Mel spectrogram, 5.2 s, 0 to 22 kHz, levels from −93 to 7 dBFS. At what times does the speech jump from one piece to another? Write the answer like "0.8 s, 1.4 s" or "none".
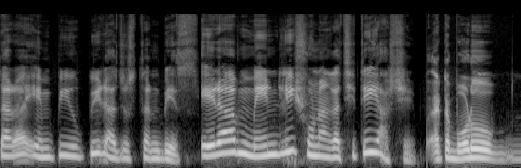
1.9 s, 4.2 s

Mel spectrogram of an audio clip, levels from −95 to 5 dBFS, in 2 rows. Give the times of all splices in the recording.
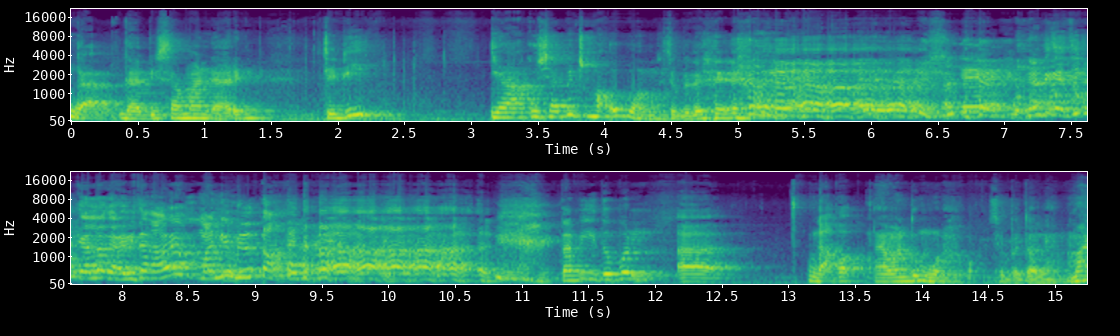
none

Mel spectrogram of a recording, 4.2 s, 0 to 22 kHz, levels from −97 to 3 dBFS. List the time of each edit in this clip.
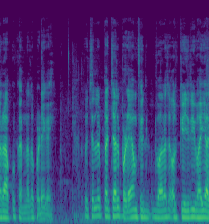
none

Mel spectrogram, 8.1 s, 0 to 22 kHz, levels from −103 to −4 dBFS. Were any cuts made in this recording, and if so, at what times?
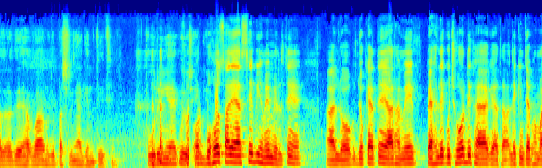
2.8 s

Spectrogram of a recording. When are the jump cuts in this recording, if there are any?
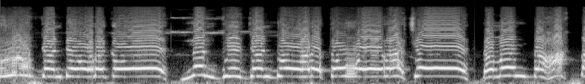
1.7 s, 4.8 s

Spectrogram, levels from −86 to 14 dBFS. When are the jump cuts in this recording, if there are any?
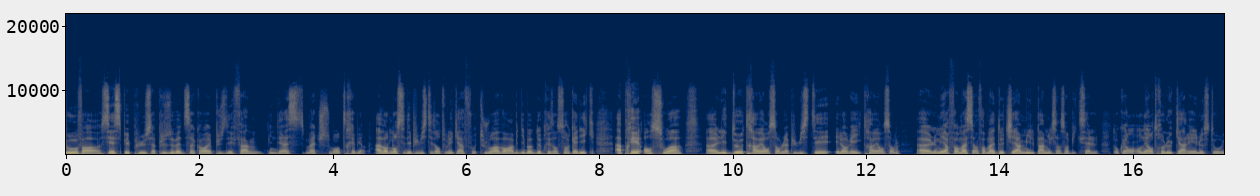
4.5 s, 12.6 s

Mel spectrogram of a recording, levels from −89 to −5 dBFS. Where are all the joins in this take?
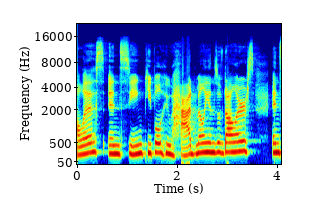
none

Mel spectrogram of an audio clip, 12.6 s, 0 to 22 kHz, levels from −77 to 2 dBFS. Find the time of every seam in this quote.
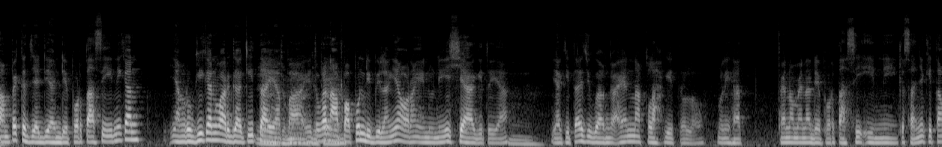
none

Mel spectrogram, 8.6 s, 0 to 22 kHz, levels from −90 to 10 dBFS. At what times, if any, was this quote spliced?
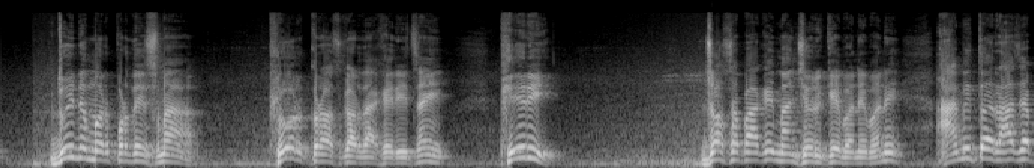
none

